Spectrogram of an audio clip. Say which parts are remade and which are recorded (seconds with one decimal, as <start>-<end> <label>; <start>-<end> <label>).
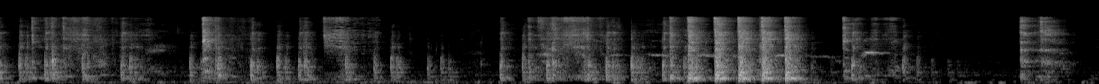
0.0-3.3 remade; 3.3-4.1 recorded; 4.1-11.0 remade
